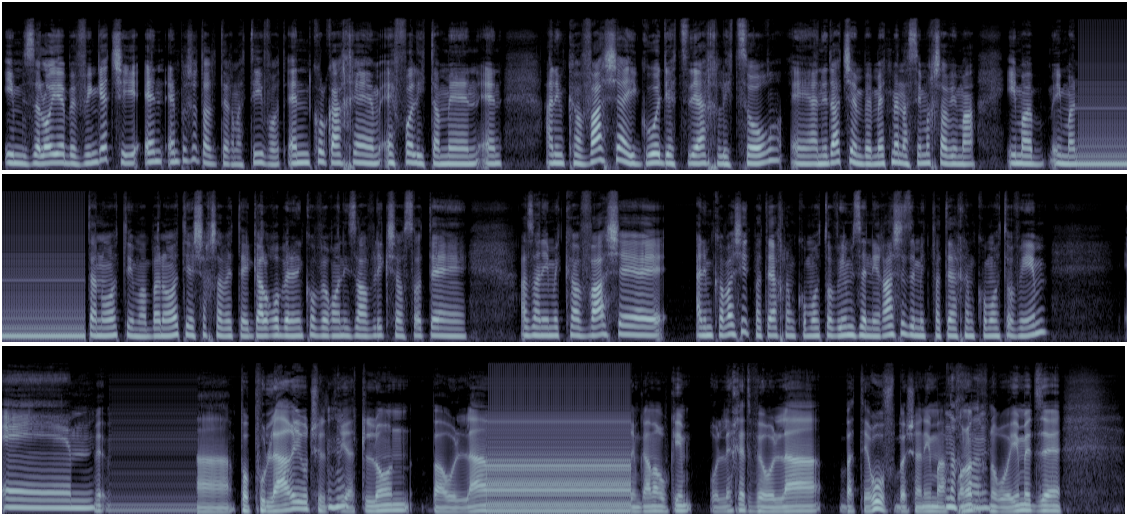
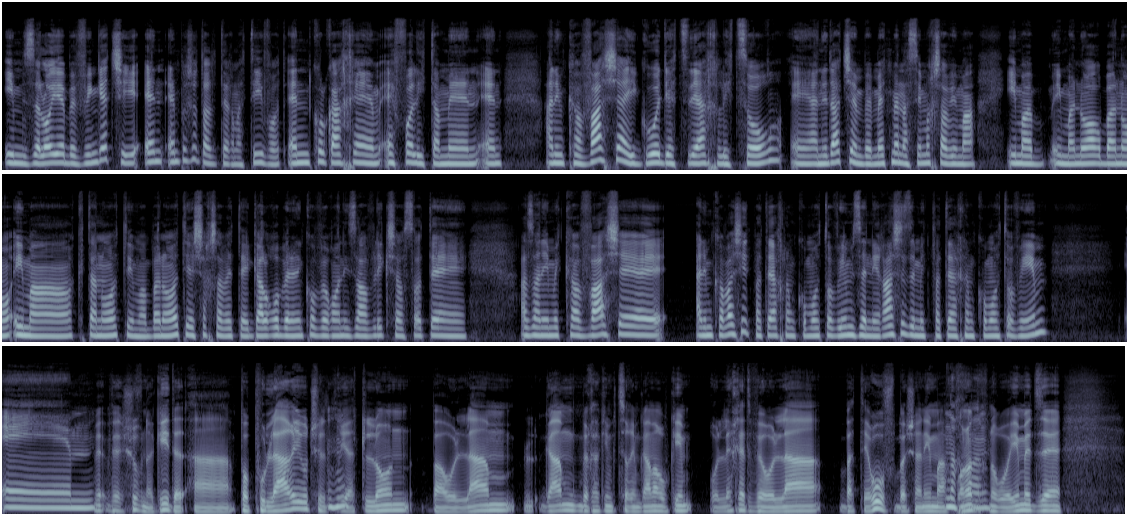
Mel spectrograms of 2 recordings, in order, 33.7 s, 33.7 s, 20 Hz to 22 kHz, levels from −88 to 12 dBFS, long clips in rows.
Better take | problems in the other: second | audio freezing; at 11 s for 1.5 s, at 24 s for 1 s and at 27 s for 1.5 s

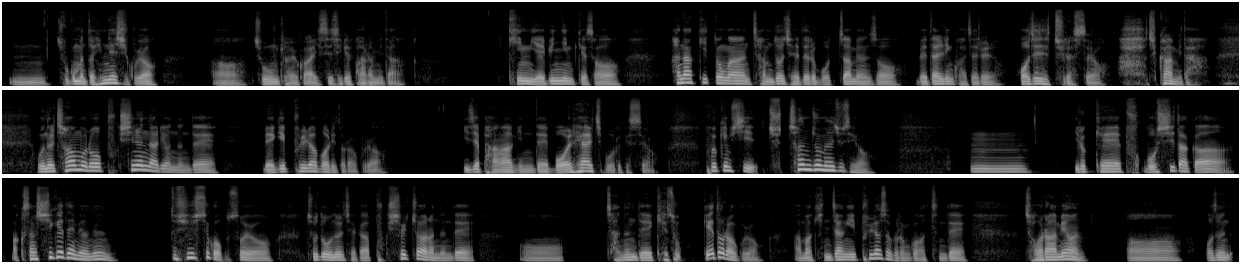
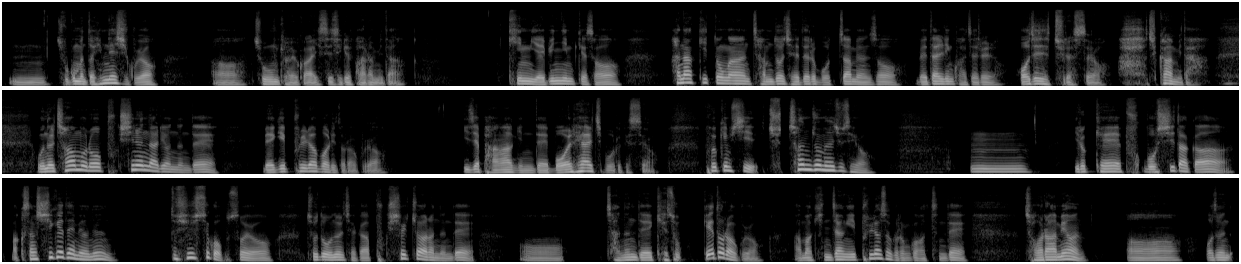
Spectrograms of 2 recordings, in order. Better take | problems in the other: neither | none

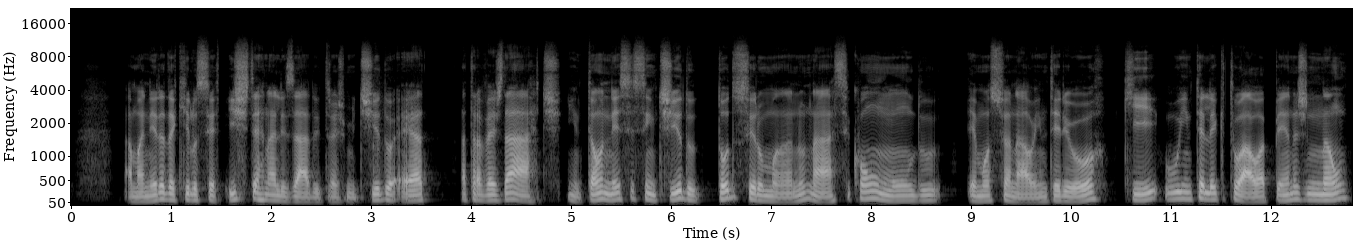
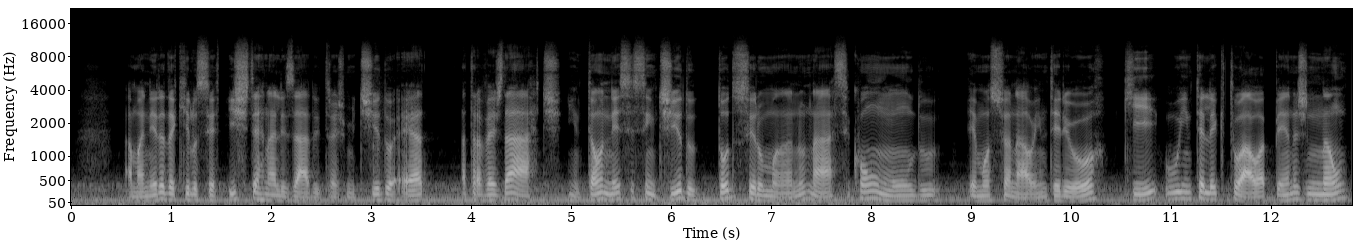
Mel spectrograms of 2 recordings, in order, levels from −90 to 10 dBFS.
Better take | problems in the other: first | low rumble; faint; throughout; 25 dB below the speech

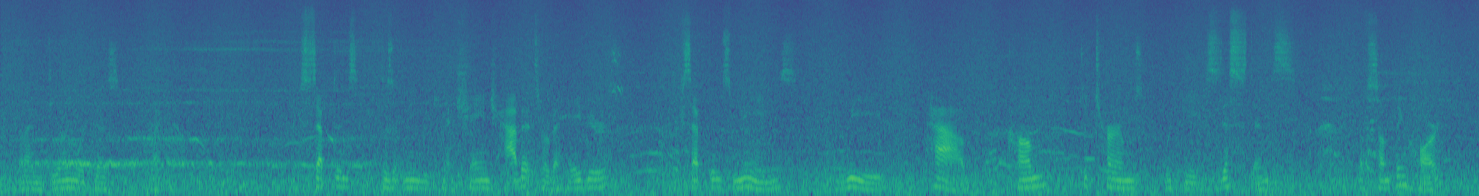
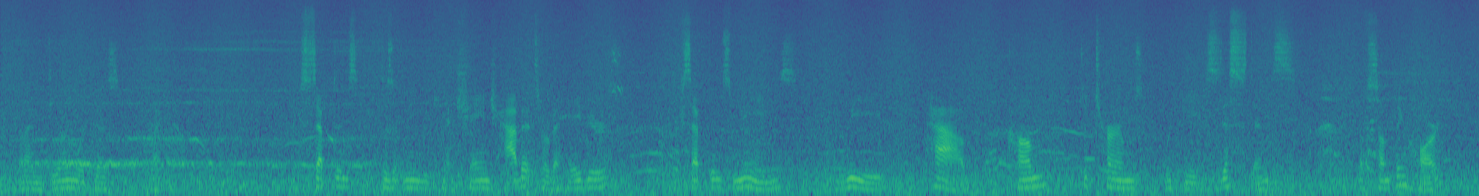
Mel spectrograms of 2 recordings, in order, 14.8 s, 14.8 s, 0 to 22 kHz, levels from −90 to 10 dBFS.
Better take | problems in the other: neither | hiss; loud; throughout; 2 dB below the speech; the same in both

